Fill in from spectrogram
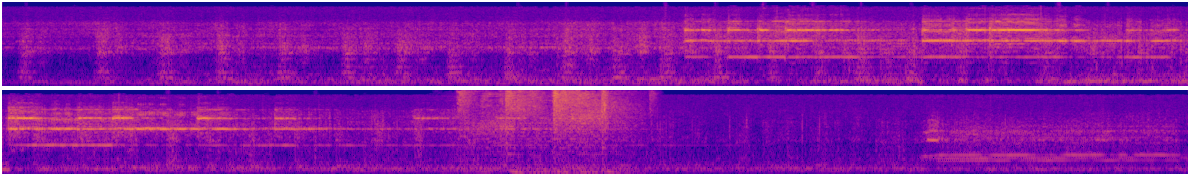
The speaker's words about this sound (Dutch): Als in vervlogen tijden rijdt dit trammetje driemaal per dag heen en weer tussen Doetinchem en Doesburg.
